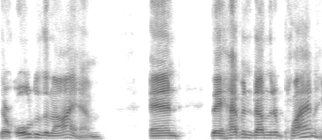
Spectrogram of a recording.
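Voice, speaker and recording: This man's voice sits fairly high and has a bright, sharp tone with vocal fry. The sound is dry and close, with no echo. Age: 60s. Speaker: mergers and acquisitions advisor. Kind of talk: livestream interview. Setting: live online stream.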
